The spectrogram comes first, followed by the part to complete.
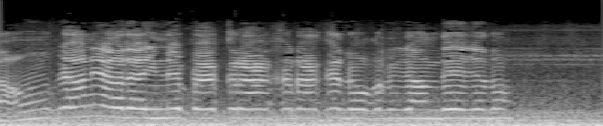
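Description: A woman talking inside a moving car's cabin, over the steady low rumble of the engine and road noise.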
